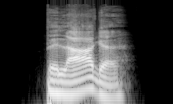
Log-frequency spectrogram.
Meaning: dative singular of Belag
- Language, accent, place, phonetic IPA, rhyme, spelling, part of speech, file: German, Germany, Berlin, [bəˈlaːɡə], -aːɡə, Belage, noun, De-Belage.ogg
